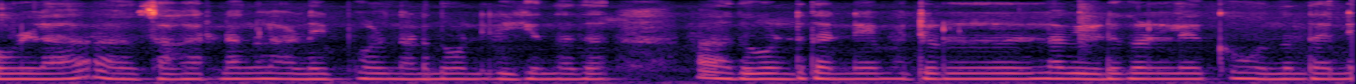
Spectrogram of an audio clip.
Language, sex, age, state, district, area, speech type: Malayalam, female, 18-30, Kerala, Kollam, rural, spontaneous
